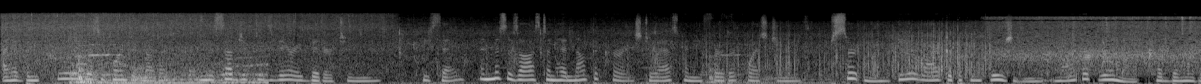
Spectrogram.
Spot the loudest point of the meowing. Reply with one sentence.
The loudest moment of the meowing is at 1 second.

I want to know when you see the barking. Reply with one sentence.
The barking can't be heard in this clip.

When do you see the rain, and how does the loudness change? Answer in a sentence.
The rain can be heard from 0.0 to 11.9 s, getting quieter then louder.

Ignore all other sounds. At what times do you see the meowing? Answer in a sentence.
The meowing can be heard from 0.7 to 2.7 s and from 7.0 to 8.7 s.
